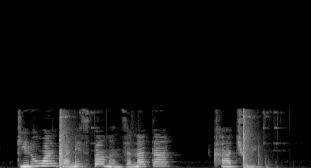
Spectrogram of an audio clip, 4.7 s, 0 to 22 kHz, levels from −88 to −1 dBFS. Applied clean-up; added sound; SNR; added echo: none; Shatter; 10 dB; none.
